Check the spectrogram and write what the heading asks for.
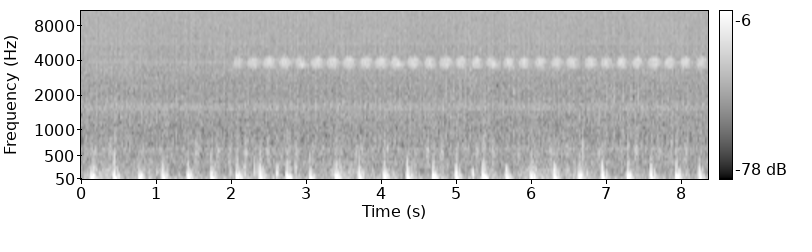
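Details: Heart that stays fast even after release from compression: a regular, fast heartbeat at roughly 90–95 a minute with a steady faint beeping tone behind it; rapid heartbeat.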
